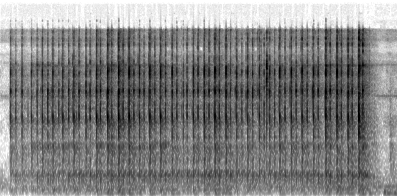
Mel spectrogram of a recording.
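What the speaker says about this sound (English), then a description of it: "It's a mechanical keyboard that doesn't have loud keys. It sounds like a typewriter." Someone types fast on an Asus mechanical keyboard with quieter keys, giving a close, rapid, even stream of crisp clicks that runs for several seconds before stopping abruptly. There is no talk.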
